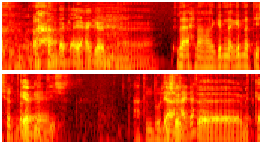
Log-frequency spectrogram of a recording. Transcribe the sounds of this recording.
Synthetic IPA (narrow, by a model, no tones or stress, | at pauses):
ziːmmʔenːʕa̰nd̪ækʔæjːħaːɡæʔenː | læʔeħnæhæɡebnæɡebnæt̪ːiːʃɑɾˤt̪ɡebnæt̪ːiːʃɑɾt̪ | hæt̪enmd̪uːliʕaʃeɾħaːɡæmet̪kæ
